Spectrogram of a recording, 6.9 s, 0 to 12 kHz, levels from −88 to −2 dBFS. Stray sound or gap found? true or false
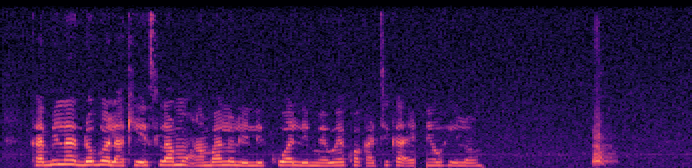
true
